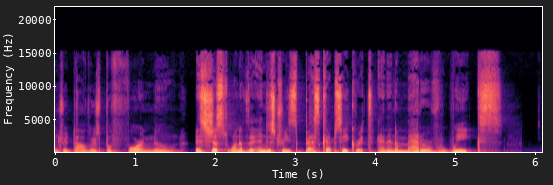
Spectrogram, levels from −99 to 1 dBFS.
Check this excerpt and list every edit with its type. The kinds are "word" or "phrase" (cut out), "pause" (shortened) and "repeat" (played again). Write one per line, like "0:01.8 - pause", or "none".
0:01.7 - pause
